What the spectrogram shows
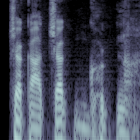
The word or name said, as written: चकाचक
